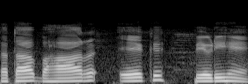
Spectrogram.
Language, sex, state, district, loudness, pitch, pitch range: Hindi, male, Uttar Pradesh, Muzaffarnagar, -15 LUFS, 155 Hz, 150-165 Hz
